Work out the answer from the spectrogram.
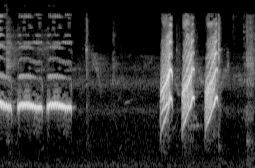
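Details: Morning song practice by a silver-eared laughingthrush, three steady whistles, then after a gap three loud buzzy downslurred notes, with faint background hum.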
